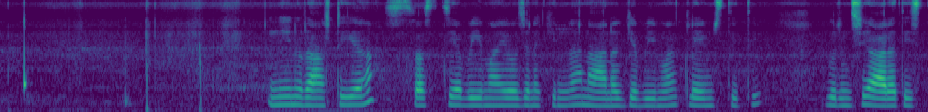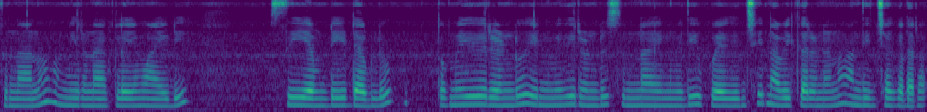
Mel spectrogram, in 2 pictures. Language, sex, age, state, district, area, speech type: Telugu, female, 30-45, Telangana, Warangal, rural, read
